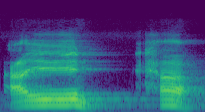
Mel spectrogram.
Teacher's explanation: 2 নম্বর মাখরাজ হলকের মধ্যখান হইতে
